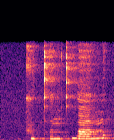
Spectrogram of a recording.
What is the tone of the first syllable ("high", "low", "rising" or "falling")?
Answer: low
